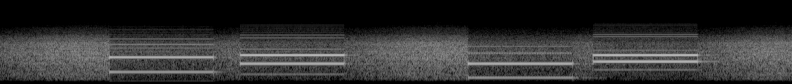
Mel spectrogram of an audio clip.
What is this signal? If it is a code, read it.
Aircraft SELCAL, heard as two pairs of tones, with radio static and room echo. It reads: GR-MS AM-PS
